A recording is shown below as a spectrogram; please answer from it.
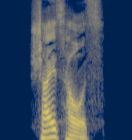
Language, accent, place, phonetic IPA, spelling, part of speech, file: German, Germany, Berlin, [ˈʃaɪ̯shaʊs], Scheißhaus, noun, De-Scheißhaus.ogg
- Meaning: shithouse, outhouse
